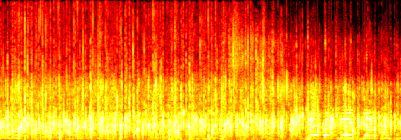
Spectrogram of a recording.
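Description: Dense audience applause at a magic show: a continuous wash of clapping from a crowd, fairly loud and steady, with voices heard over it.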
